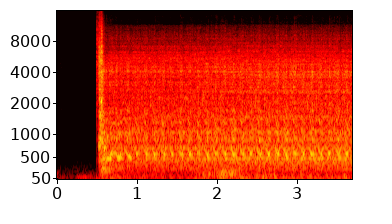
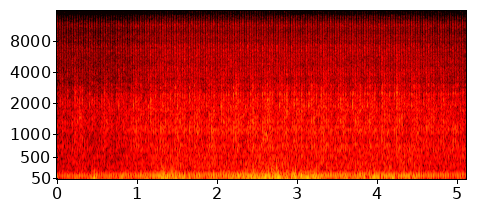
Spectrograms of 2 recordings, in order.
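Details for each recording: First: 1978 International Scout II with Nissan SD33 diesel, sitting over 20 years, one injector line cracked: steady, rapid starter cranking with no firing and no fuel spitting; injection pump, clogged filters or sticking rack suspected. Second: 1978 International Scout II with Nissan SD33 diesel, sat over 20 years, now running after work, turbo audible: steady low diesel clatter at idle, about three or four beats a second, even and settling; normal diesel idle.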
